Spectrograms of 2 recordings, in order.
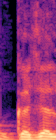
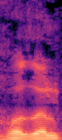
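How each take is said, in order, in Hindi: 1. इसमें सादे g और j की आवाज़ें हैं। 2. इसमें गले वाले gh और z की आवाज़ें हैं। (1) "गज़ल को गजल ना कहें" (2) "गज़ल कहें"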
